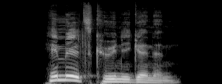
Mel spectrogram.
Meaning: plural of Himmelskönigin
- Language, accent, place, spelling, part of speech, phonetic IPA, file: German, Germany, Berlin, Himmelsköniginnen, noun, [ˈhɪməlsˌkøːnɪɡɪnən], De-Himmelsköniginnen.ogg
